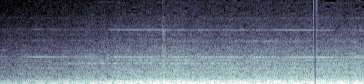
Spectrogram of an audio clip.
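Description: Steady, loud aircraft engine drone at full throttle in Microsoft Flight Simulator, a continuous low rumble with constant tone and no breaks, heard alone.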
